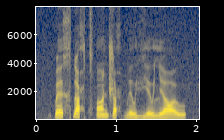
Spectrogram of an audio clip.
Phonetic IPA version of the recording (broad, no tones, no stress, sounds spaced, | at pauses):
k͡p ɛ x ɗ a ħ t͡sʼ ɑ̃ d͡ʒ ɔ ħ b e u̯ vʲ ɛ u̯ lʲ ɑ u̯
